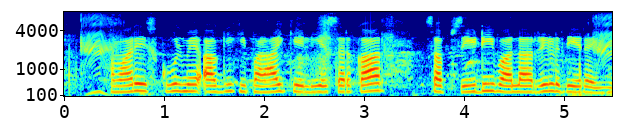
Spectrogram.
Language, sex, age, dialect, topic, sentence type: Hindi, female, 18-24, Awadhi Bundeli, banking, statement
